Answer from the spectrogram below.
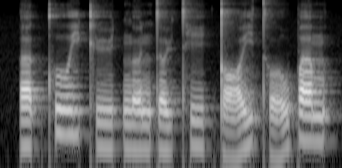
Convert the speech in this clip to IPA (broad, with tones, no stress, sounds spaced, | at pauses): ɐ˧ k̚ pʰ uː˥ j kʰ yː˧ t̚ ŋ ɵ˧ n t̪ ɵ˧ ɥ t̪ʰ iː˧ k̚ t̪ ɔː˨˥ j t̪ʰ o˨˥ w p ɐ˥ m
